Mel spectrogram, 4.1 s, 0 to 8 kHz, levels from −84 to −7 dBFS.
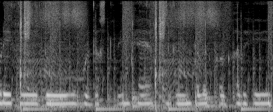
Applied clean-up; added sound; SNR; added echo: none; Bicycle + Drum kit; 5 dB; none.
